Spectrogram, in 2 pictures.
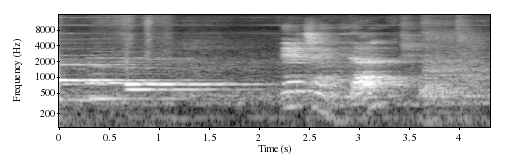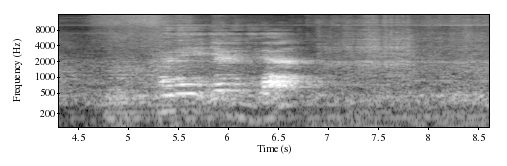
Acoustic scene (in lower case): elevator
